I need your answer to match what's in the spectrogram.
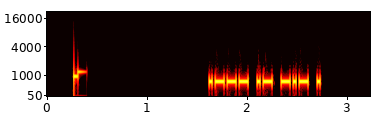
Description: Morse code, heard as a keyed tone, about 40 wpm, 700 Hz. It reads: JAKE
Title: USA Common Names - Max 4 Letters - 40wpm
